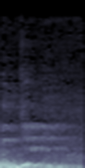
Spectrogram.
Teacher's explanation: Perkataan menjadi merupakan contoh bagi vokal e purpet dan merupakan contoh bahagian tengah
